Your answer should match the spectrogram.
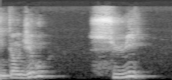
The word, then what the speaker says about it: suis: Então assim, a minha dica que eu sempre dou é de você fazer o som do U com a boca, U, e você pronuncia o som de I.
